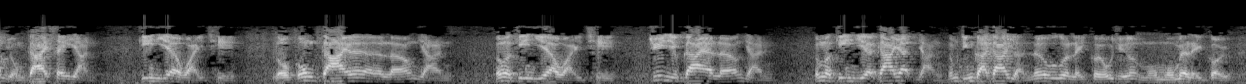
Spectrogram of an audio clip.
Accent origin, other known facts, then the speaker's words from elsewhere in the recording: Hong Kong; 咁我入去個政制改革嗰個網址呢我都可以發表意見喎，雖然我係香港人嘅，好得意喎。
